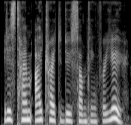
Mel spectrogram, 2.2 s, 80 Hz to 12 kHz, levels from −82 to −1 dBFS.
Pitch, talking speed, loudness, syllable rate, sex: 205 Hz, 275 wpm, -16 LUFS, 6.3 syllables/s, female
